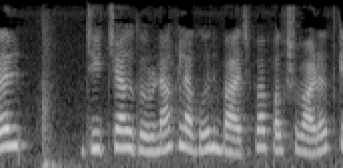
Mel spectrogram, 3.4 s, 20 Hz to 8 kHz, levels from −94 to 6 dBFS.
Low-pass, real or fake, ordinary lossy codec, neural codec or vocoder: 7.2 kHz; real; AAC, 32 kbps; none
